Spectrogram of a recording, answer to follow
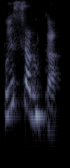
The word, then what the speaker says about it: писанка: How do you pronounce that? Pinsky? What? What did she preserve? The decorative egg, the Easter egg. Oh, писанка.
